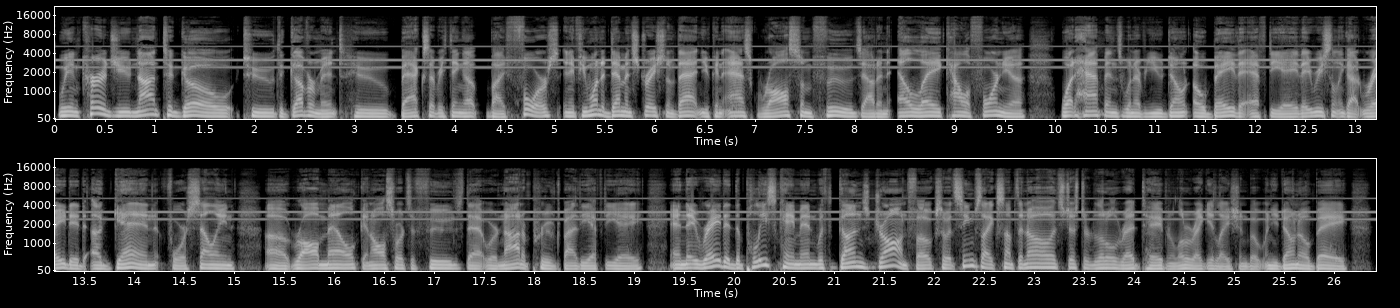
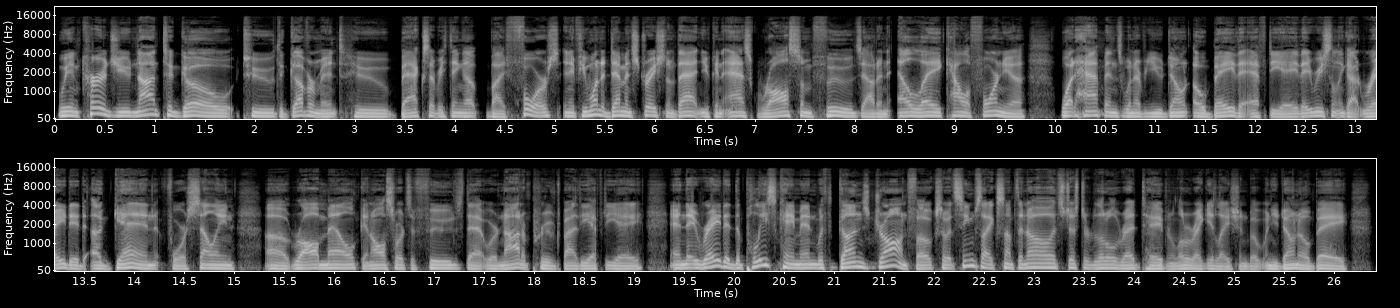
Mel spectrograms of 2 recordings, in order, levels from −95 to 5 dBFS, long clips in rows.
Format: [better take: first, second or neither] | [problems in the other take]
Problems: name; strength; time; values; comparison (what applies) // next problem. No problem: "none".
second | high-pitched whine; noticeable; throughout; 3 kHz, 10 dB below the speech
